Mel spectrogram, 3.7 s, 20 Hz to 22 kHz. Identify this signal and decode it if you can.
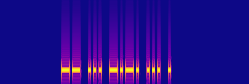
Morse code, heard as a keyed tone, about 30 wpm, 700 Hz. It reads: MSCSE
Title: Code Groups - 5 Letter:Numbers - 30wpm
